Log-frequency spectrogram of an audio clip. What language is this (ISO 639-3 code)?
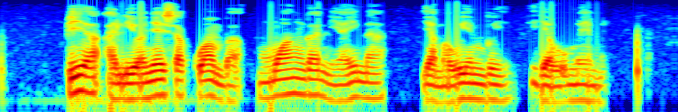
swa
